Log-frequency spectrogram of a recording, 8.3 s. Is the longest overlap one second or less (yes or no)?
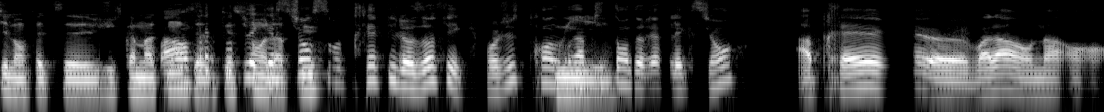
no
